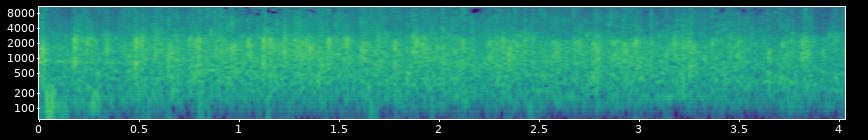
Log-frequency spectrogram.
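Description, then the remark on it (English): An audience claps their hands in a steady, dense wash of applause that holds at an even, moderately loud level for several seconds, with no voices standing out. “Somebody clap your hands on what would get ready to happen in the end time.”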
